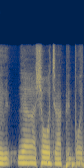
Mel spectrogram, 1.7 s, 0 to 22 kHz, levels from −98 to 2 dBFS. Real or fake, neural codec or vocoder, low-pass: fake; codec, 16 kHz, 0.5 kbps, X-Codec, HuBERT features, trained on general audio; 7.2 kHz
